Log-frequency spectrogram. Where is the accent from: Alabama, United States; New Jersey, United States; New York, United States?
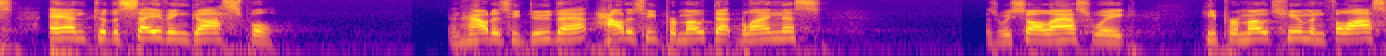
Alabama, United States; Mobile; I grew up in South Alabama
